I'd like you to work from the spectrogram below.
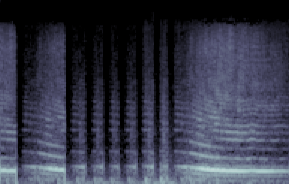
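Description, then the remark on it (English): NASCAR race car engines roar in a loud, buzzing drone as the cars go around the track, stuttering in rapid bursts, then swelling into one long whine whose pitch rises and falls as a car speeds past. No voices. “Rich, it was so good to hear those cars go around. What do you say we hear it one more time?”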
